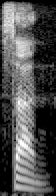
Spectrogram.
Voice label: "san3", taiwanese

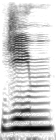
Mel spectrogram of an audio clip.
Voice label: "rhim2", taiwanese

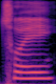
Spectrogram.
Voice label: "cue1", Taiwanese syllable

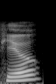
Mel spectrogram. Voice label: "pier9", taiwanese

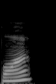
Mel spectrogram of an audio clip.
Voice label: "buann9", taiwanese Syllables

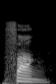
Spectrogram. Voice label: "fang3", taiwanese syllable

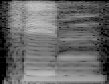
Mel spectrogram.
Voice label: "hin2", Taiwanese syllable

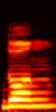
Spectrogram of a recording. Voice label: "lung1", Taiwanese syllable

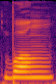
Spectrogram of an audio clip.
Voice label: "bhung2", taiwanese Syllables

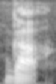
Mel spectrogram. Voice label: "ghah3", Taiwanese syllable

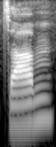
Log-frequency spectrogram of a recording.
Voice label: "zam5", taiwanese syllables

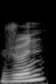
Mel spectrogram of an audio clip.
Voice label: "rhun9", taiwanese

